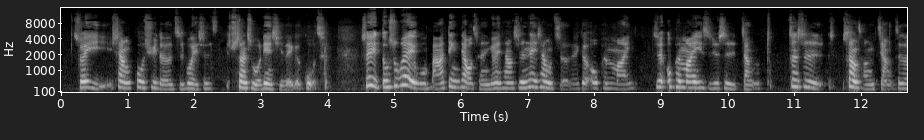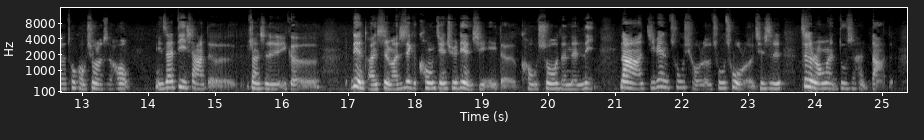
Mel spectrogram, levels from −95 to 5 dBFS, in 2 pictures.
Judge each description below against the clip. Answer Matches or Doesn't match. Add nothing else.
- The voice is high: Matches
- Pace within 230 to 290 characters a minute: Doesn't match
